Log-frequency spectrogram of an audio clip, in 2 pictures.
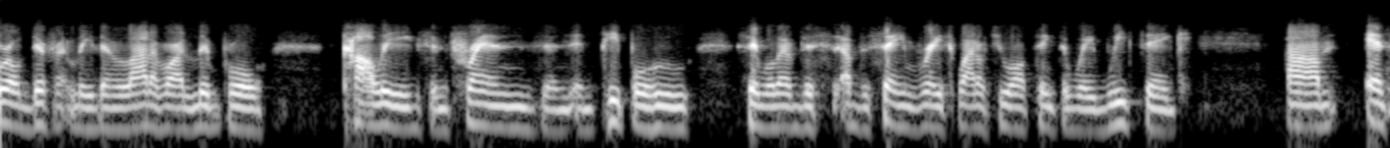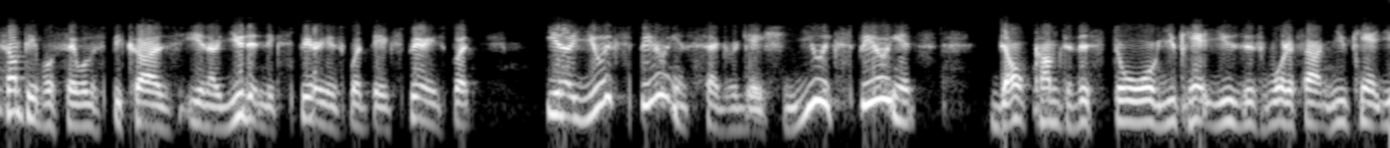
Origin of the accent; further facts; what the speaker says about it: Northern United States, United States; See, I grew up in the North, so I never experienced explicit open segregation.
